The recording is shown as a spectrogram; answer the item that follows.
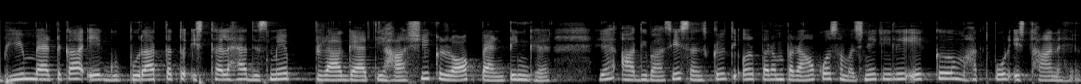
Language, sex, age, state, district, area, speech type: Hindi, female, 18-30, Madhya Pradesh, Ujjain, urban, spontaneous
